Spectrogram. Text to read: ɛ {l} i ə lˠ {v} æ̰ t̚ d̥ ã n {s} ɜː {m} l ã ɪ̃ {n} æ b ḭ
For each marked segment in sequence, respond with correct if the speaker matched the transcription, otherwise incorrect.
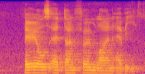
incorrect, incorrect, incorrect, correct, correct

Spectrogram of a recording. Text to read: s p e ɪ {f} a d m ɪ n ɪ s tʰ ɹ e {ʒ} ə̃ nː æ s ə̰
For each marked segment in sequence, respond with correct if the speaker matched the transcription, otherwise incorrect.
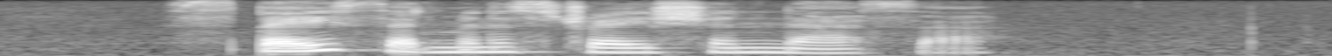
incorrect, incorrect

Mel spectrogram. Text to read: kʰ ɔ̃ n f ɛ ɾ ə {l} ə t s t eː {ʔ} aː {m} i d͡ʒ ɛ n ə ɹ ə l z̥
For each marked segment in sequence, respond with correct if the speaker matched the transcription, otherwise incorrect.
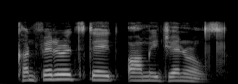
incorrect, incorrect, correct

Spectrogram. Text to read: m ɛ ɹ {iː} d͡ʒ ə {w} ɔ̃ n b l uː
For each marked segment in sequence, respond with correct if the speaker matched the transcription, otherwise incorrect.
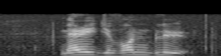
incorrect, incorrect

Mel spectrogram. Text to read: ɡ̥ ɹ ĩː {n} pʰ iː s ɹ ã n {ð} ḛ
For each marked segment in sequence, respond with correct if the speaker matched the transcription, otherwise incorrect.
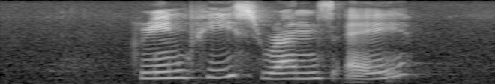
correct, incorrect

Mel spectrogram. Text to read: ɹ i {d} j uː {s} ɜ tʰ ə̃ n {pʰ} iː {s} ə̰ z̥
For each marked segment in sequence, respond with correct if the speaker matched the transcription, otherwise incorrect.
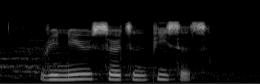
incorrect, correct, correct, correct

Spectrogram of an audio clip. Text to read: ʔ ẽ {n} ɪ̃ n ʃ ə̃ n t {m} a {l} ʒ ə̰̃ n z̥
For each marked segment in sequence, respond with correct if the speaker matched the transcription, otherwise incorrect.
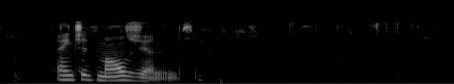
incorrect, correct, correct

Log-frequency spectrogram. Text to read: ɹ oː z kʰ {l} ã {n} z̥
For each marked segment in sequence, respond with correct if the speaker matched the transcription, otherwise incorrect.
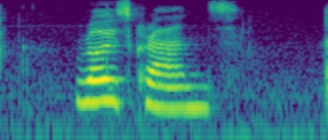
incorrect, correct

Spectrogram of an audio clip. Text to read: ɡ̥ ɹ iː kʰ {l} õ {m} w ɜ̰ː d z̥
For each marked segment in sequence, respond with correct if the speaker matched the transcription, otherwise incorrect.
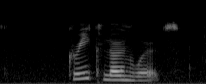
correct, incorrect

